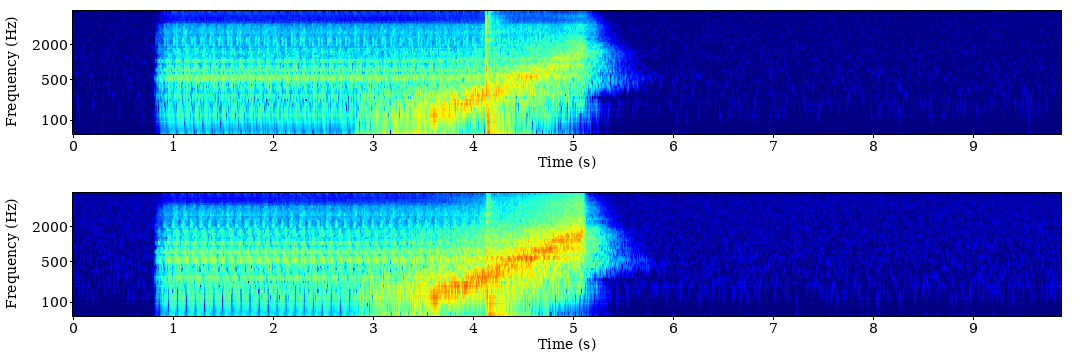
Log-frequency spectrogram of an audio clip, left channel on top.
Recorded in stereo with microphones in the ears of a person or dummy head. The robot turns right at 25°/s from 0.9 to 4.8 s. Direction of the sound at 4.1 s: 60° left (ahead or behind).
